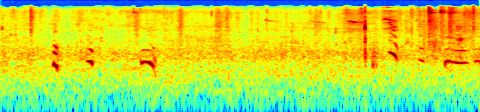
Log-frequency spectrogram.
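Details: Frenchie x wolf puppies at six weeks old whimpering: brief, thin, squeaky whines, some sliding downward, three in the first second and a half, then two more near the end over low hiss.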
